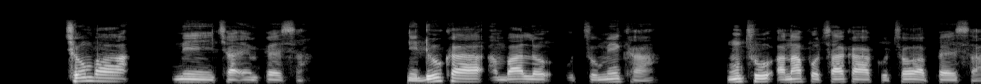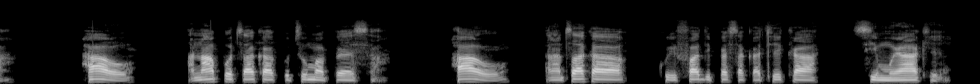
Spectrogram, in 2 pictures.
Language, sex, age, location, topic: Swahili, male, 25-35, Kisumu, finance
